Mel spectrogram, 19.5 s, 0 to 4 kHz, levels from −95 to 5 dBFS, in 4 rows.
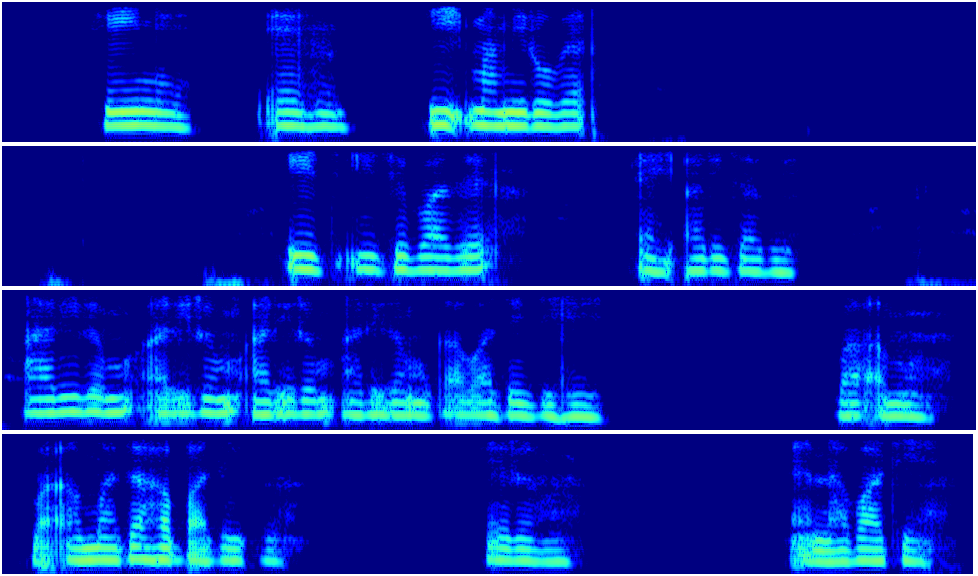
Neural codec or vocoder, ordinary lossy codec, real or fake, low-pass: codec, 24 kHz, 3.1 kbps, DualCodec; none; fake; 3.6 kHz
